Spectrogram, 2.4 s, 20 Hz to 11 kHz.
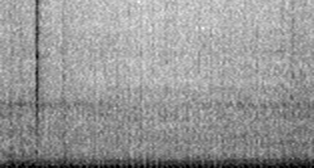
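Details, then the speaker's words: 1981 Suzuki GS650GL inline-four after sitting for years, first running on all four cylinders with initial carb settings: uneven, lumpy, loping idle with clatter because the carburetors are not yet synchronized; rough idle from unsynced carbs. "there it's running on all four my initial settings are off the carbs need to be synced which we'll do that later but not [Music] now"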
